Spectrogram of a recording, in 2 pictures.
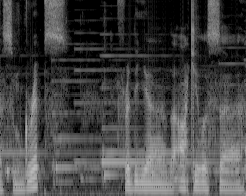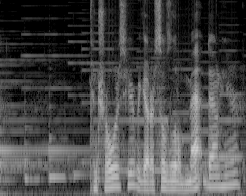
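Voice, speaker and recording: A man hosting a let's play, giving casual gameplay commentary in a laid-back, slangy way. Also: medium pitch. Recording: game music faintly behind the voice.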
